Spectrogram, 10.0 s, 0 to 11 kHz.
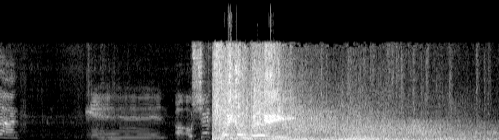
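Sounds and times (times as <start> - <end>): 
speech: 3.6 - 6.1
explosion sound effect with deep rumbling: 4.2 - 9.9.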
